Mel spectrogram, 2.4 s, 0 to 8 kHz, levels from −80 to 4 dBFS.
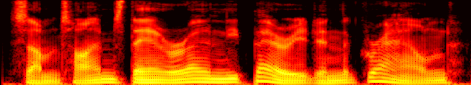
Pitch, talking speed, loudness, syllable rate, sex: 95 Hz, 205 wpm, -16 LUFS, 6.2 syllables/s, male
